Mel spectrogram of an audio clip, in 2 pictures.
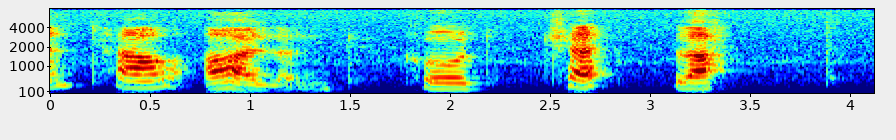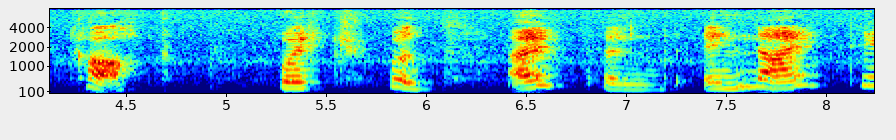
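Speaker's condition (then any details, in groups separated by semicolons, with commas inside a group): Cerebral palsy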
